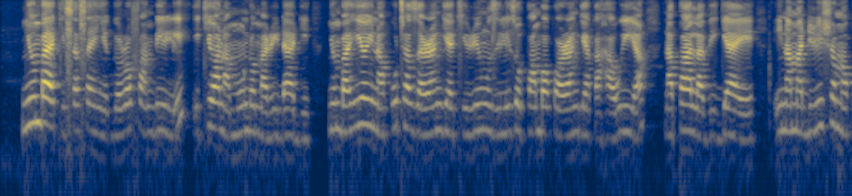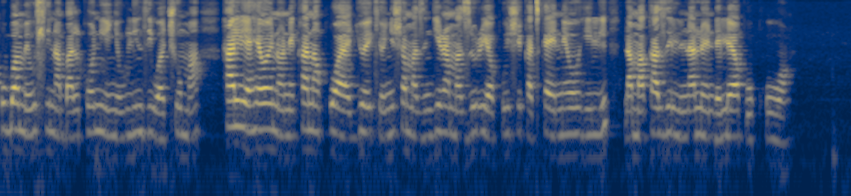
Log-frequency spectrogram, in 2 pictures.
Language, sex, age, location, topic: Swahili, female, 18-24, Nairobi, finance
